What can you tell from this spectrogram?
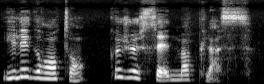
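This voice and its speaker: A woman plays an aging chief Father Christmas in a storybook, raising her voice high for him. He speaks solemnly and ceremoniously, in a mellow tone. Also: big pitch swings, slow, creaky, exaggerated voice.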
